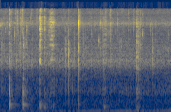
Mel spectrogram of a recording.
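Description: Sliced onion and green chilies fry in a pan, giving a steady close sizzle broken by sharp clicks and scrapes of stirring. No voices.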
